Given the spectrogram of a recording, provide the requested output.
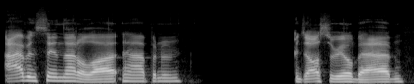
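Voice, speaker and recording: A man's voice: mid-range voice, a little slow, slight background noise. A man with a put-on American Southern accent and a lax drawl that draws out sentence endings, chatting casually on a game stream. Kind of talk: casual gameplay livestream chat.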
